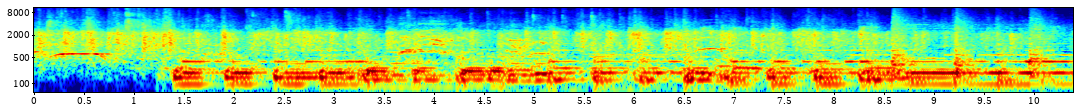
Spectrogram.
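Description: Audience applause, with music coming in just over a second in and carrying on under the clapping, built on steady low notes.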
